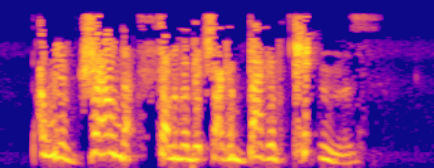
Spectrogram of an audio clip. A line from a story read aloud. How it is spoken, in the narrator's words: he says fiercely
